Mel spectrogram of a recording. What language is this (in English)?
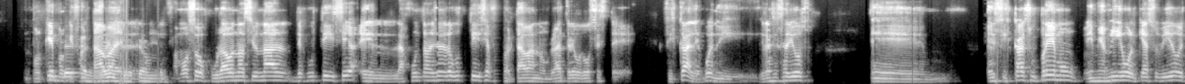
Spanish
